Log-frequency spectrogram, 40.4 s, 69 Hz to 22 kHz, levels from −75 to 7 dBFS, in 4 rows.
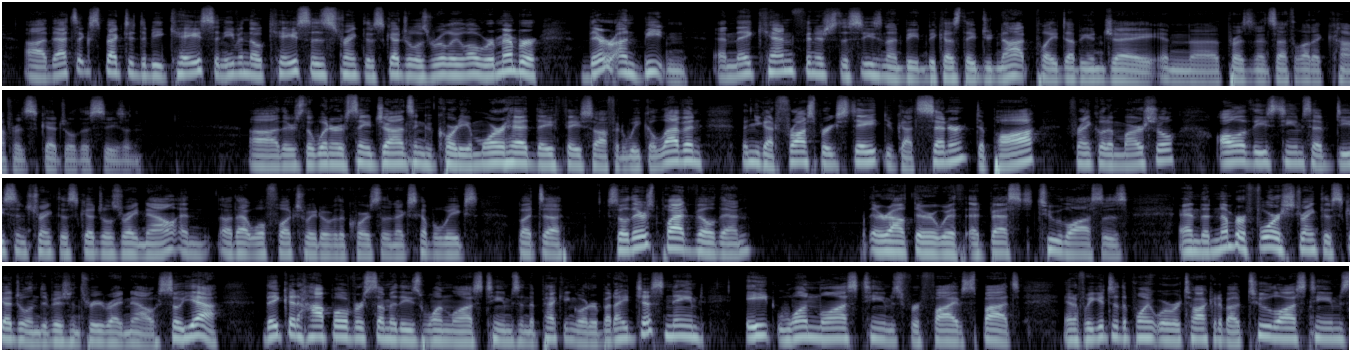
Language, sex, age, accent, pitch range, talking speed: English, male, 40-59, American, 125-160 Hz, 235 wpm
